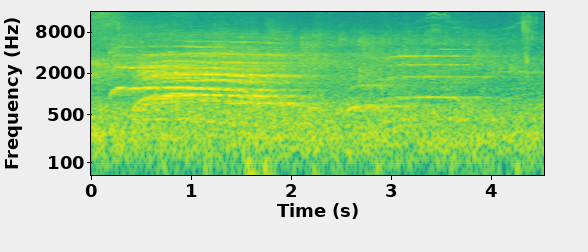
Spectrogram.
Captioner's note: audience cheering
